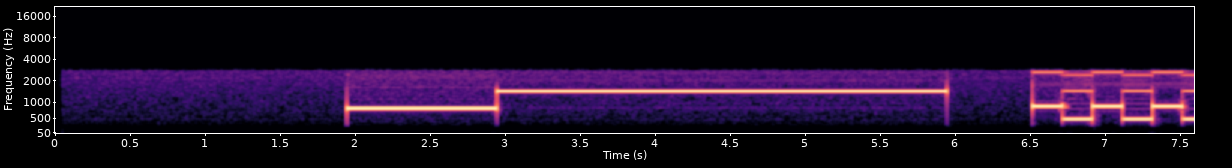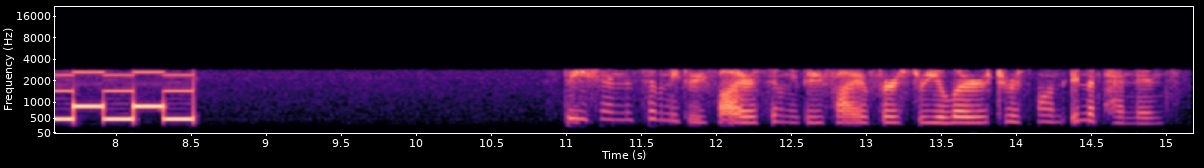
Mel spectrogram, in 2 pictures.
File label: fire, pager alert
